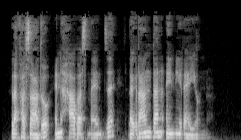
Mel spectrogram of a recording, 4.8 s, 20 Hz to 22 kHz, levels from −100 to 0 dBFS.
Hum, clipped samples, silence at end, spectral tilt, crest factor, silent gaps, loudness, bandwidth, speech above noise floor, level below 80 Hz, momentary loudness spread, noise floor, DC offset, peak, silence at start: none; under 0.1%; 0.75 s; -5.5 dB/octave; 16 dB; none; -19 LUFS; 15 kHz; 51 dB; -46 dBFS; 8 LU; -70 dBFS; under 0.1%; -4 dBFS; 0.2 s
